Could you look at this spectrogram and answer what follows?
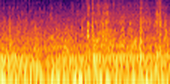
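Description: A fishing boat running at wide open throttle on the Missouri River, a loud steady engine drone with hull and water rush slapping through it, close to the microphone.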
